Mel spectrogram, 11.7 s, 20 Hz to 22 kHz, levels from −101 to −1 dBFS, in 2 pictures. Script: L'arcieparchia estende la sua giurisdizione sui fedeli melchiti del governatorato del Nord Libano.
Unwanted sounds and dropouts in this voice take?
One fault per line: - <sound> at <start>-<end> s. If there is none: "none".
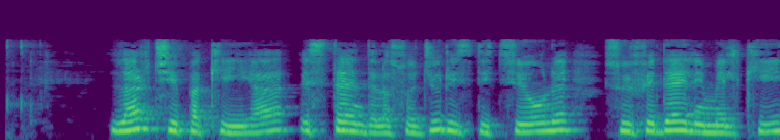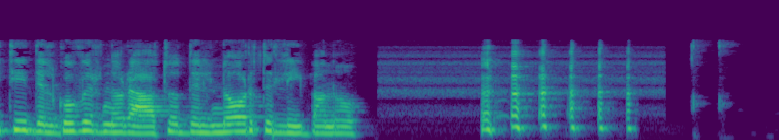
- laugh at 9.4-10.6 s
